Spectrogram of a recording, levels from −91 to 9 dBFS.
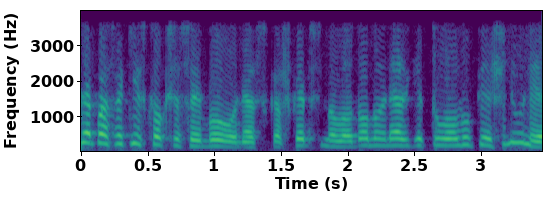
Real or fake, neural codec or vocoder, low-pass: fake; vocoder, 22.05 kHz, 80 mel bands, WaveNeXt; 3.6 kHz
